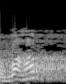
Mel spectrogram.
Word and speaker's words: الظهر: هنا الظهر ينطق ويكتب بالضاء. وقع منه في القرآن 14 موضع، أولها كتاب الله وراء ظهورهم، كتاب الله وراء ظهورهم.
